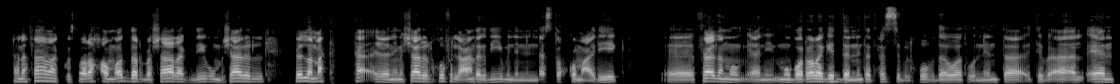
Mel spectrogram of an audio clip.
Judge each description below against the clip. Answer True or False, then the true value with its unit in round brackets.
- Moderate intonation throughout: True (4.1 semitones)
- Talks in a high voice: False (120 Hz)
